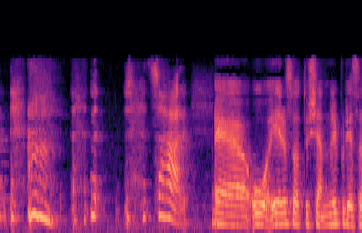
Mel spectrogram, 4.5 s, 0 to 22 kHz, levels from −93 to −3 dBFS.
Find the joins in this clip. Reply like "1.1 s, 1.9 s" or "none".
2.7 s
